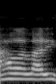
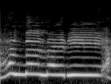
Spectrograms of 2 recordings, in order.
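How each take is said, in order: First: Said in the usual way. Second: High, bright chat-greeting voice, much higher; sing-song greeting. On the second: Pretend. Greeting a viewer from chat in a high sing-song. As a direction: lilt the hello up high.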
